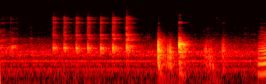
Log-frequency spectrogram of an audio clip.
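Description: Cocktail shaker and glass clinking as a shaken drink is poured out over ice: a quick, even run of about seven light clinks, then two louder knocks a moment later.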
